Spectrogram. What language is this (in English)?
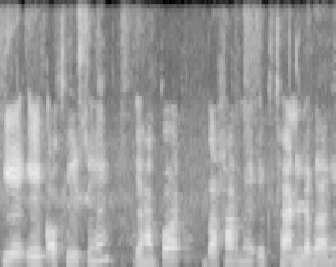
Hindi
